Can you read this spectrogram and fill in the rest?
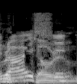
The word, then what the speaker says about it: ricin: We had somebody who was making ricin. I believe that's how it's pronounced in, in one of the ricin. Yeah, ricin is in place in the book.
